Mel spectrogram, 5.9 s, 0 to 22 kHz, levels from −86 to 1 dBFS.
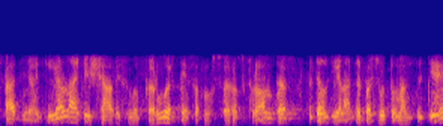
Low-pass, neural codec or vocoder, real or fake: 3.6 kHz; codec, 24 kHz, 1.5 kbps, HILCodec; fake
